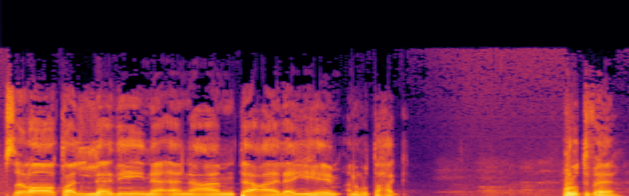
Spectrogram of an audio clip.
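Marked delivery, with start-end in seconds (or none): 0.1-3.4 slow recitation of صراط الذين انعمت عليهم; careful recitation. Shown as a demonstration. Teacher recites the verse slowly for the class. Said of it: "اقولها".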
